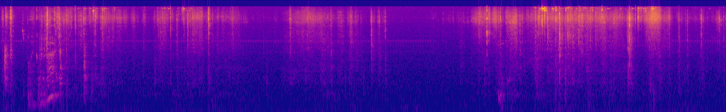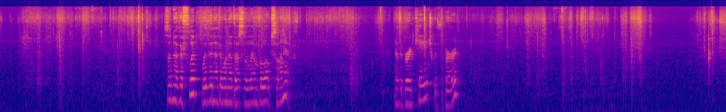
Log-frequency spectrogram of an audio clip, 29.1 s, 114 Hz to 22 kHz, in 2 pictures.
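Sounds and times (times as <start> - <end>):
paper rustling and crinkling: 0.0 - 4.8, 5.7 - 7.8, 9.3 - 19.1, 20.1 - 22.2, 24.3 - 27.6, 28.4 - 29.0.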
